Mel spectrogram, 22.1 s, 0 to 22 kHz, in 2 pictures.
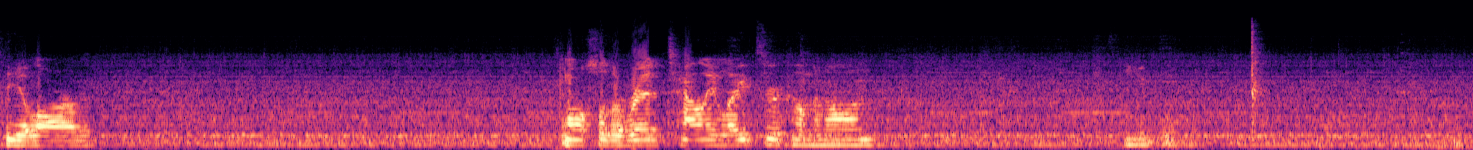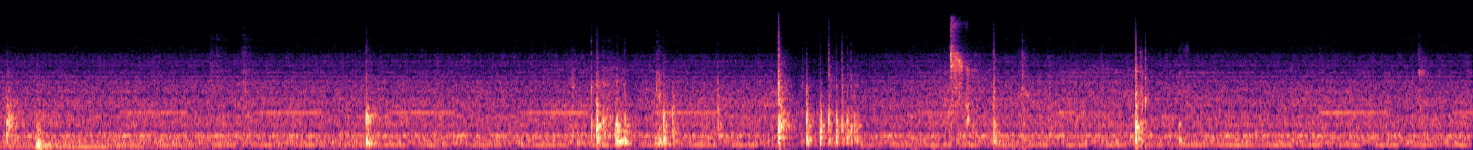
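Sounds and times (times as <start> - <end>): steady hum: 0.0 - 22.0.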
